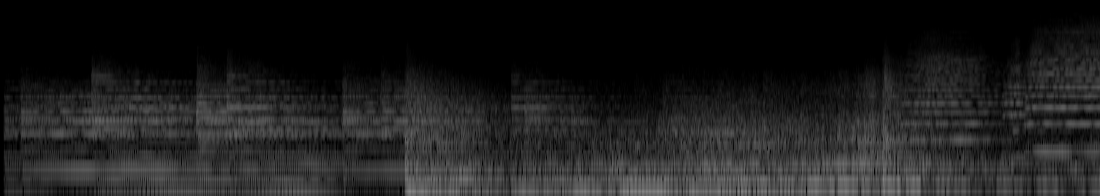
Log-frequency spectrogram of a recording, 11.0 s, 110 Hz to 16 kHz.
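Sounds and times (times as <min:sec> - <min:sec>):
bells struck: 0:00.1 - 0:07.0.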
